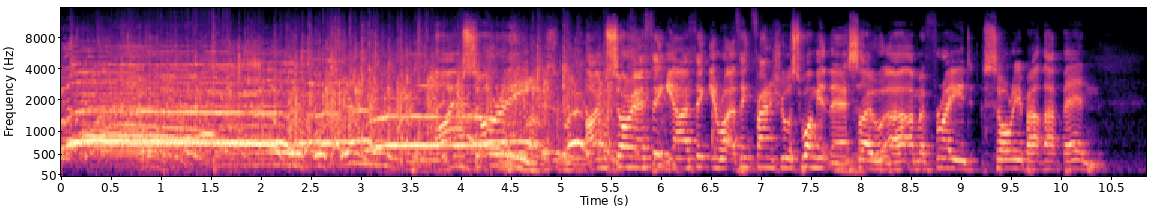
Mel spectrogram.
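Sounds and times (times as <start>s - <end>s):
audience cheering and whoops: 0.0s - 5.5s
audience applause: 0.0s - 6.0s
speech: 5.5s - 10.5s.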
